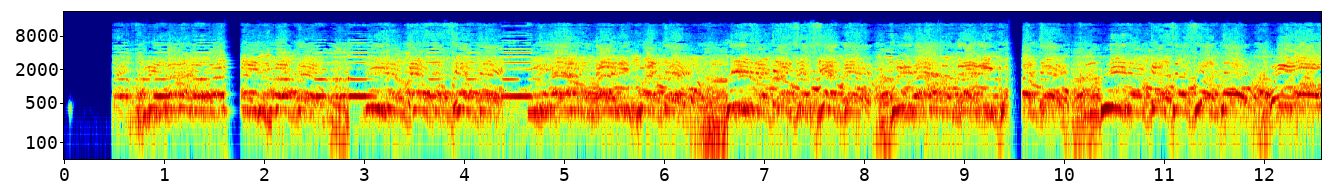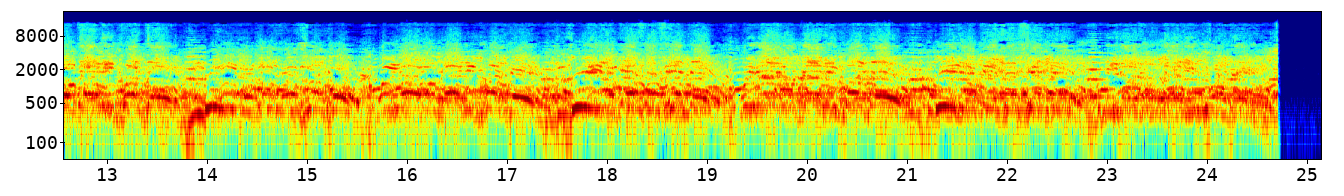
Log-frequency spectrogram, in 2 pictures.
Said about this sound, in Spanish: Aquí hay un grupo de gente que, bueno, muy molesta, dice lo que piensa. A ver, ¿usted qué, usted qué opina al respecto? Se lo voy a poner para que usted lo pueda ver y escuchar directamente.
